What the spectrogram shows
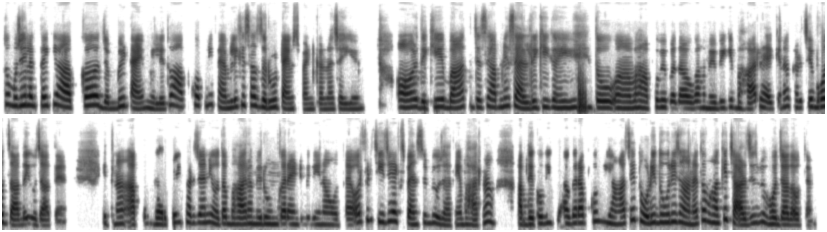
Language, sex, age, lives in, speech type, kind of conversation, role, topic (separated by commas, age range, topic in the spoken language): Hindi, female, 20-24, India, conversation, podcast, guest, Aap career aur parivaar ke beech santulan ka faisla kaise karte ho?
